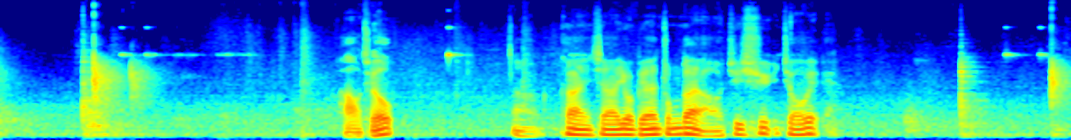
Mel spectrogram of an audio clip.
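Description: A snooker cue clicks sharply against a ball.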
